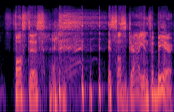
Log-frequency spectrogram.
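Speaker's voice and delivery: mock Aussie ad line, falling on "beer"; a playful Australian slogan; Australian accent. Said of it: "talk the whole time with this accent".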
